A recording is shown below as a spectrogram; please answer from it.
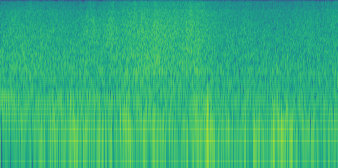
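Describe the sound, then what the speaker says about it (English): Ocean waves crash steadily and loudly with heavy wind buffeting the microphone at a beach raft launch; a dense continuous roar without voices. "When the waves crash"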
